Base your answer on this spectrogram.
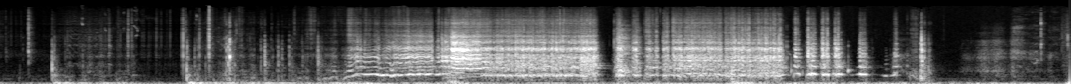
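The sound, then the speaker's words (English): A burning strip of magnesium inside a block of dry ice, making the dry ice sublimate into gas much faster, gives off a loud, rasping buzz that drones steadily for several seconds, like an insect's whine, bracketed by sharp crackles and pops. “the magnesium was burning inside the dry ice, making it sublimate, turn into a gas a lot faster”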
